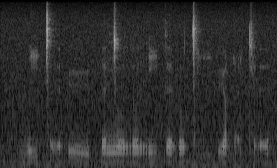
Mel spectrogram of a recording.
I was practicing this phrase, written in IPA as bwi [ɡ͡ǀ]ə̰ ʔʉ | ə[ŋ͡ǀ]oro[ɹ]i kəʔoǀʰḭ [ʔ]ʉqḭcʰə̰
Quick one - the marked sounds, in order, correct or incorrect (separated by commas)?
incorrect, correct, incorrect, correct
